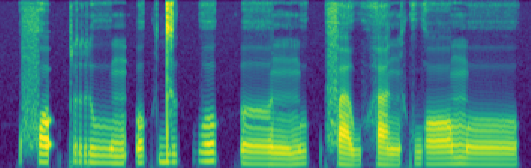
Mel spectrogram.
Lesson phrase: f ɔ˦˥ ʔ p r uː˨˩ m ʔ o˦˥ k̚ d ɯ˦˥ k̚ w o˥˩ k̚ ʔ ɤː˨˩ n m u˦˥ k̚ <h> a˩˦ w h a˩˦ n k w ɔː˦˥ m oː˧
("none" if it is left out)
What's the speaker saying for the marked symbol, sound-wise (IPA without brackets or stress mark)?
f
